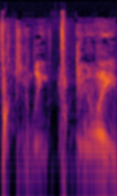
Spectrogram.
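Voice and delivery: impatient, urging mutter under the breath. Retelling waiting for people to leave the lot: retelling an impatient inner plea. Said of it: "I'm like".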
